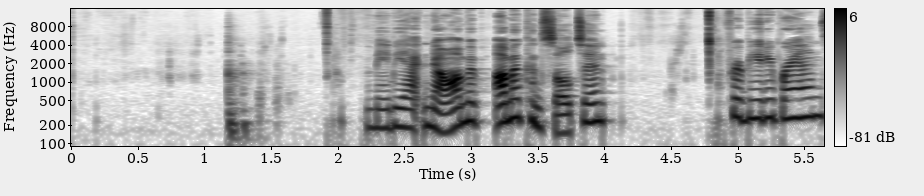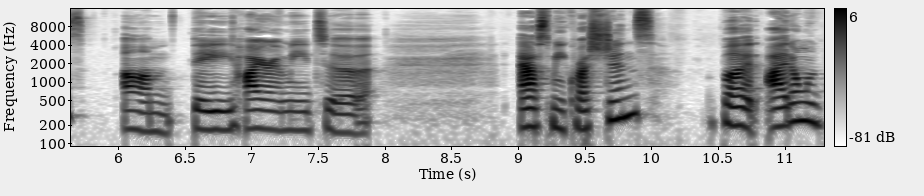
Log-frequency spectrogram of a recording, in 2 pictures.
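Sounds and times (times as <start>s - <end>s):
person sipping a drink: 0.0s - 2.1s
speech: 2.2s - 4.1s, 5.0s - 8.0s, 9.0s - 11.2s.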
